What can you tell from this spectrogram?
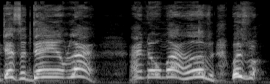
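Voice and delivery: high, loud outraged voice; indignant wife. Retold or imitated. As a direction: imitate a wife refusing to buy it, shrill with alarm. Acts wife angrily rejecting the excuse.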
